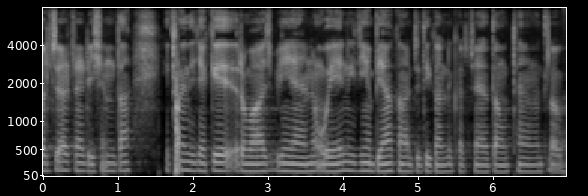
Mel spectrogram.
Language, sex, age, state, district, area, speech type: Dogri, male, 18-30, Jammu and Kashmir, Udhampur, rural, spontaneous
